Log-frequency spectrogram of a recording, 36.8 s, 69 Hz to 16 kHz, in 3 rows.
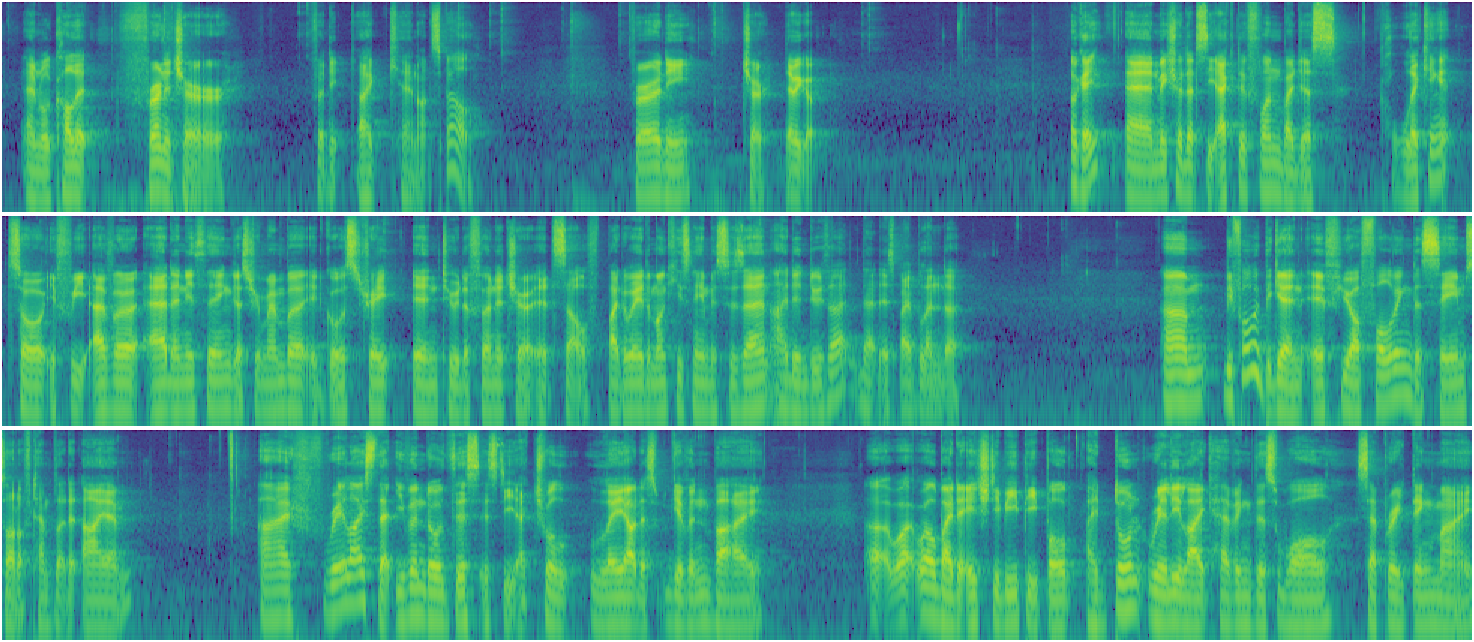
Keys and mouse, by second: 1.4 e, 2.4-3.7 middle drag, 3.7 click, 4.1 click, 4.7 F2, 7.1 click, 8.3 middle drag, 11.0 click, 12.8 shift+a, 14.5 g, 15.8 x, 18.1-18.5 typing, 21.5-22.6 middle drag, 23.1-23.4 shift+middle drag, 23.6 middle drag, 25.5-25.9 middle drag, 26.2-26.9 middle drag, 28.0 z, 28.3-28.9 middle drag, 28.9 z, 29.5 middle drag, 32.3-32.7 middle drag, 33.3-33.9 shift+middle drag, 34.1 middle drag, 35.3-35.9 shift+middle drag, 36.1-36.4 middle drag.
